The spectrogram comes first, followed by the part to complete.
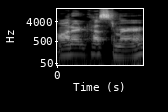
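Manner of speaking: ordinary talk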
